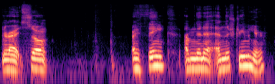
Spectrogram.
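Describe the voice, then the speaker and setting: A man reading horror stories on a live stream, outdoors at night, casual and tripping over words, his voice going hoarse. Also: on the high side, measured pace, a little mellow. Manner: swears freely, stumbles over words. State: losing his voice.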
